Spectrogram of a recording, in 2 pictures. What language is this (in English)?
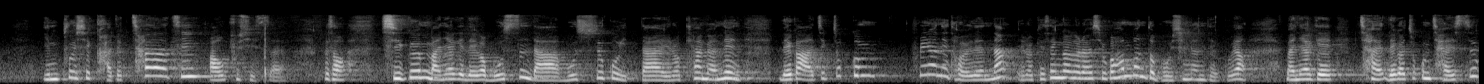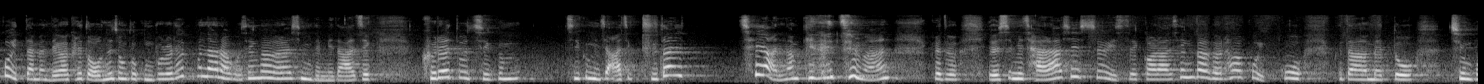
Korean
